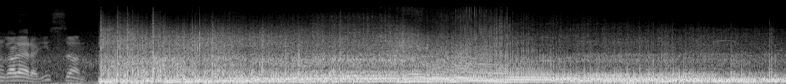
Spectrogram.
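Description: A loud car engine rumbles and roars close by.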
